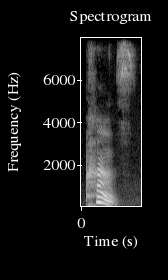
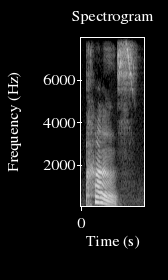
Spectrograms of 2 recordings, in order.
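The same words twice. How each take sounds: No difference in how they are said.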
